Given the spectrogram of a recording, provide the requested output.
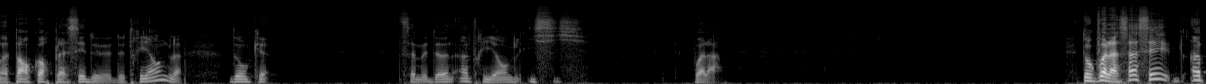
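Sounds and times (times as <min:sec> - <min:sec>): stylus scratching on drawing tablet: 0:07.3 - 0:10.4.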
